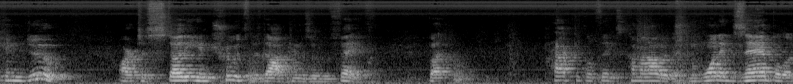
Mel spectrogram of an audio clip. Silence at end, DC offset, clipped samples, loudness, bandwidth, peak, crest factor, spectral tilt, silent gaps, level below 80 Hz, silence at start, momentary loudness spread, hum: 0 s; under 0.1%; under 0.1%; -25 LUFS; over 20 kHz; -8 dBFS; 18 dB; -5.5 dB/octave; none; -48 dBFS; 0 s; 17 LU; none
